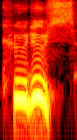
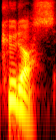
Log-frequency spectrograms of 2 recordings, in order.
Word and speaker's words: Kudus: let's LJ says please guys his name is pronounced kudus uh not Kudos it's frustrating to hear Garner names which aren't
